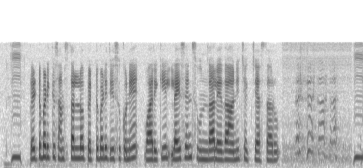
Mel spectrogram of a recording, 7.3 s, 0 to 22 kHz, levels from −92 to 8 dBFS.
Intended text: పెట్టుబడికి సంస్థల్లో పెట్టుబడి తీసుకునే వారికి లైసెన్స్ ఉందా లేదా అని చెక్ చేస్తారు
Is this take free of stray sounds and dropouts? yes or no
no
